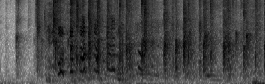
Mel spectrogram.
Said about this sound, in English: So, by applause, who do we think won this harrowing competition? Please applaud for one or the other.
